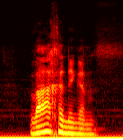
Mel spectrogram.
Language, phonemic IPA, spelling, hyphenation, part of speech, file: Dutch, /ˈʋaː.ɣəˌnɪ.ŋə(n)/, Wageningen, Wa‧ge‧nin‧gen, proper noun, Nl-Wageningen.ogg
- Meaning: Wageningen (a city and municipality of Gelderland, Netherlands)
